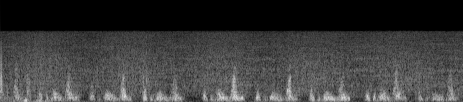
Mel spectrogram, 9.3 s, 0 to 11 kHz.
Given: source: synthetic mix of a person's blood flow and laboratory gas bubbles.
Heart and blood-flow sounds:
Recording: Doppler ultrasound of blood flow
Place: precordium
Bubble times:
2.81-3.23 s: bubbles
From the record:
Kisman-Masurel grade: 111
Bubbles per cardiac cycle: 1 to 2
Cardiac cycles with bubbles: 1 to 10%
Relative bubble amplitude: barely perceptible (0.100 to 0.250)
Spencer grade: 1 (occasional bubble signal discernible with the cardiac motion signal, with majority of cardiac periods free of bubbles)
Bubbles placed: only in the low amplitude regions of the cardiac cycle

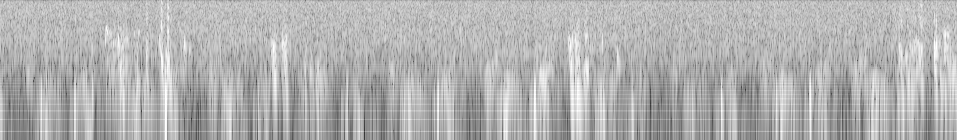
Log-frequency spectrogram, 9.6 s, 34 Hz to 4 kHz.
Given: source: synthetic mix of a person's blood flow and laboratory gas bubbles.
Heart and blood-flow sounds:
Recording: Doppler ultrasound of blood flow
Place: precordium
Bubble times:
0.91-0.95 s: bubbles
1.00-1.48 s: bubbles
1.57-1.76 s: bubbles
1.82-1.94 s: bubbles
2.70-2.90 s: bubbles
3.02-3.27 s: bubbles
5.38-5.49 s: bubbles
5.66-5.90 s: bubbles
6.00-6.22 s: bubbles
8.97-9.25 s: bubbles
9.31-9.57 s: bubbles
From the record:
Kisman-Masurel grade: 222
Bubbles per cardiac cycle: several, 3 to 8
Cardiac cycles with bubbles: 10 to 50%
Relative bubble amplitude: moderate (0.250 to 0.450)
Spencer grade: 2 (many but less than half of the cardiac periods contain bubble signals, singularly or in groups)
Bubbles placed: anywhere in the cardiac cycle

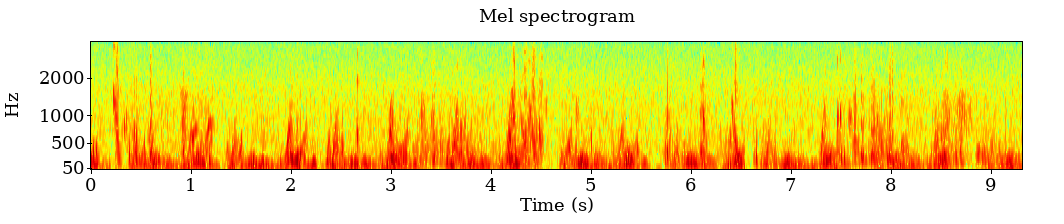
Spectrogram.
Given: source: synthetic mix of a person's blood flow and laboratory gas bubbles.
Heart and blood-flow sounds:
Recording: Doppler ultrasound of blood flow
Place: precordium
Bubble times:
0.00-0.10 s: bubbles
0.21-0.72 s: bubbles
0.89-1.24 s: bubbles
1.68-1.76 s: bubbles
1.95-2.13 s: bubbles
2.63-2.71 s: bubbles
2.89-3.18 s: bubbles
3.29-3.47 s: bubbles
3.60-3.82 s: bubbles
4.19-4.58 s: bubbles
4.85-4.89 s: bubbles
4.98-5.04 s: bubbles
5.71-5.83 s: bubbles
6.04-6.20 s: bubbles
6.39-6.54 s: bubbles
6.61-6.71 s: bubbles
7.44-8.21 s: bubbles
8.38-8.99 s: bubbles
From the record:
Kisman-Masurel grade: 242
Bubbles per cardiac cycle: several, 3 to 8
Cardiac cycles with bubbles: 100%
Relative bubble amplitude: moderate (0.250 to 0.450)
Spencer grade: 3 (all of the cardiac periods contain showers or single bubble signals, but not dominating or overriding the cardiac motion signals)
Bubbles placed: anywhere in the cardiac cycle

